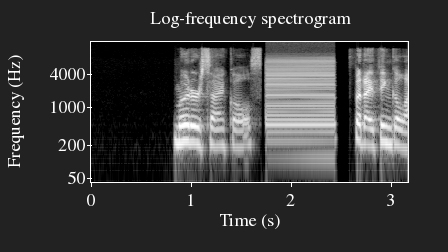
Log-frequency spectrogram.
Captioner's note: buzzer sound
